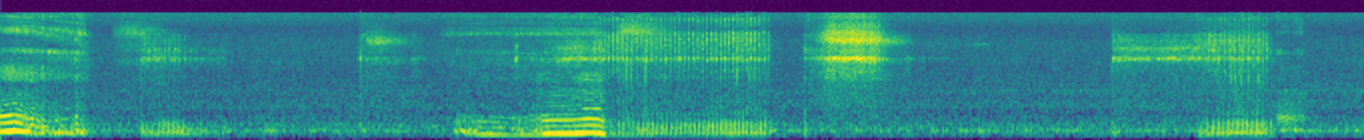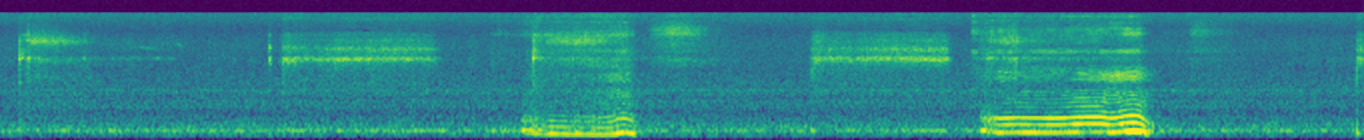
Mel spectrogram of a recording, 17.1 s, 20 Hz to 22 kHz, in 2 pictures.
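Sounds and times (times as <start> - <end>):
dog snoring: 0.0 - 1.4, 2.2 - 5.7, 6.9 - 9.5, 10.2 - 12.9, 13.6 - 15.8
breathy snorts: 2.2 - 5.7, 7.0 - 9.2, 10.2 - 12.9, 13.6 - 15.2.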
